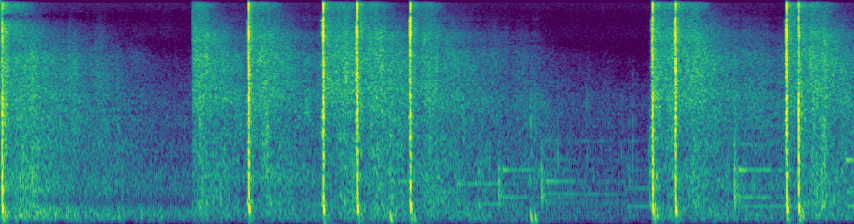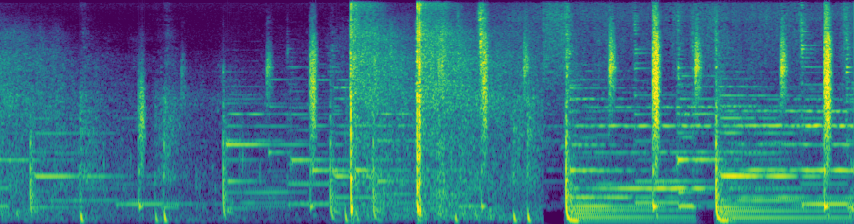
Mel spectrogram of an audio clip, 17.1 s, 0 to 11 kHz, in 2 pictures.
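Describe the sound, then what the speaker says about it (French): Fireworks on the 14 July national holiday: a long string of sharp bangs and booming bursts at irregular intervals, some distant and some louder, with crackling trails and a heavier cluster of blasts toward the end. "Et puis tout à l'heure, feu d'artifice."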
